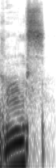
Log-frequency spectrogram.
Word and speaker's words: Reims: Så sidder man og tænker, for det staves R-E-I-M-S. – Ja. – Men det udtales Reims. – Mm-hmm. – Altså ligesom France uden F.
